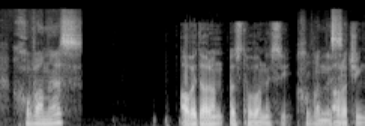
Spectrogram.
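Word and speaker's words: Հովհաննես: Yeah, it begins with a J, which is pronounced as H, Hovannes.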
